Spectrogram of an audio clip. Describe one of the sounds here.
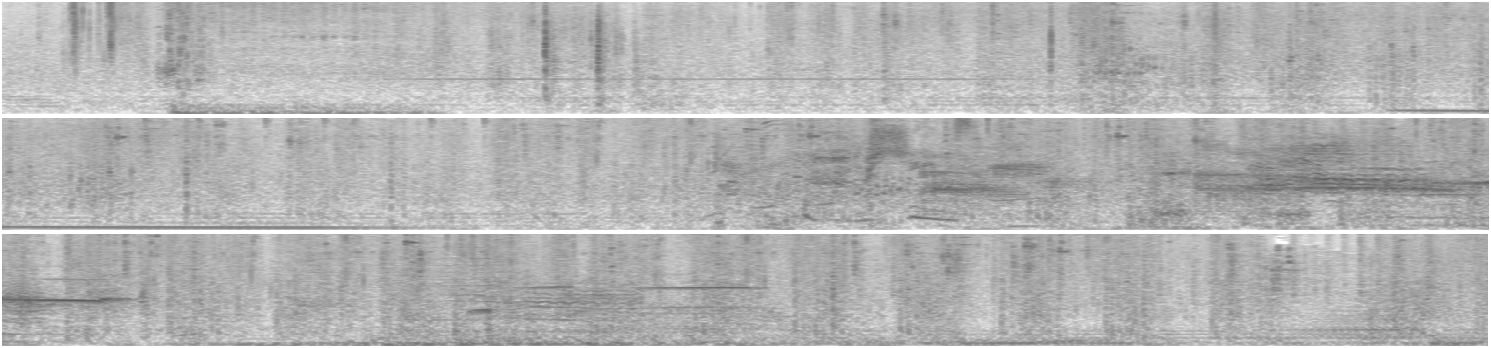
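Mechanical hooves clatter steadily over rough ground at a gallop.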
